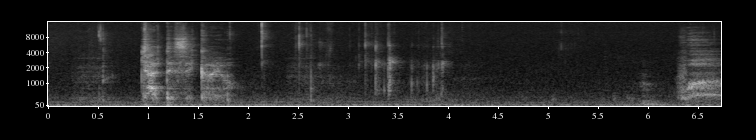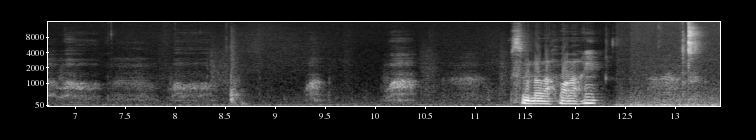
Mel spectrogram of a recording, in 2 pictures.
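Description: A plastic bottle crinkles and taps as it is handled.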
